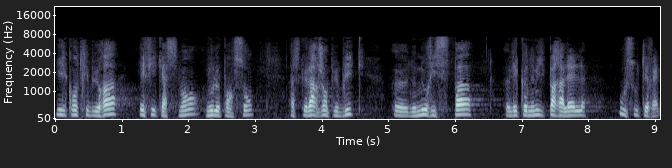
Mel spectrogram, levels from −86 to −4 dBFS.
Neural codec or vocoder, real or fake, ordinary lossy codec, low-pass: none; real; none; 7.2 kHz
